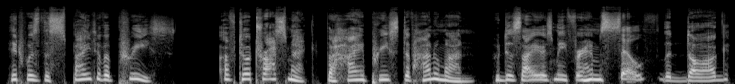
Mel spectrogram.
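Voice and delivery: put-on frightened young woman. A narrator's reading. Girl voiced in story.

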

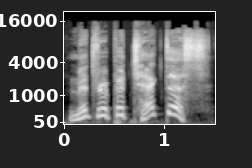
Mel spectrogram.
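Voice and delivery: high-pitched exclamation; exploding in disbelief. A narrator's reading. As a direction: burst out in mild astonishment. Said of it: "exploded Amalric".

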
